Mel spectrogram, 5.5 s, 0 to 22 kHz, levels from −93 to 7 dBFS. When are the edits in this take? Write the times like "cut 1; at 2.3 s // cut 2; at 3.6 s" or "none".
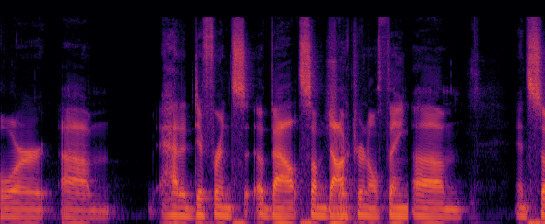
cut 1; at 4.1 s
